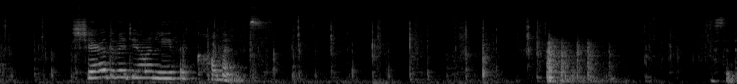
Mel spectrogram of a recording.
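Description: Playing cards are shuffled, with quick crisp flicks and riffles.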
